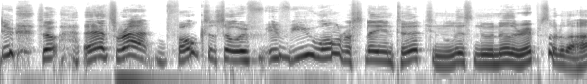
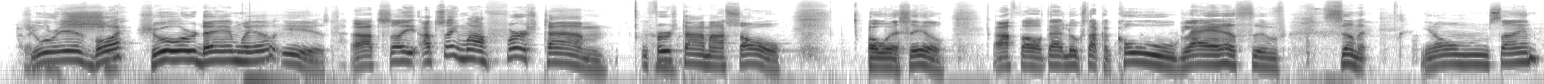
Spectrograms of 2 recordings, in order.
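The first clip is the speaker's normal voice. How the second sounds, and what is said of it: Good put-on Southern American accent. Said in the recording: “You did that really, really well. Like I can't do like the Southern American accent. ... You can't do that accent.”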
